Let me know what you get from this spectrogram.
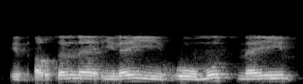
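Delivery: slow, إليهم اثنين as "ilayhumu-thnayn"; double damma reading. Shown as a demonstration. Teacher recites Hamza and Kisai's reading, إليهم as "ilayhumu" with double damma. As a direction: recite إليهم slowly with u after both h and m. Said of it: "قراءة حمزة والكسائي".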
